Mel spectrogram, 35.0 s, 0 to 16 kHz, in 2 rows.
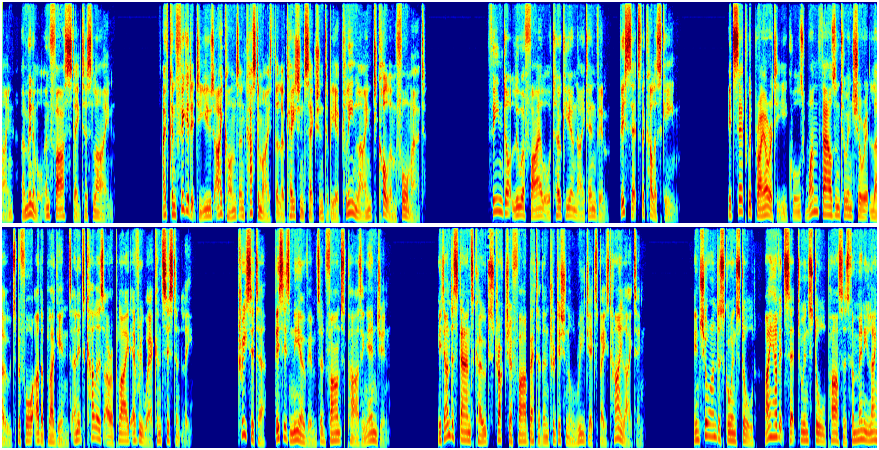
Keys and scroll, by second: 0.3 Return, 0.9-4.5 typing, 8.6 Escape, 9.7 -, 10.2 j, 10.4 Return, 11.1 j, 11.3 j, 16.2-18.2 typing, 19.7-20.6 typing, 22.3-23.0 typing, 23.3 Return, 24.4 j, 24.9 j, 25.5 j, 26.5 j, 31.3-34.4 typing, 34.8 Escape.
